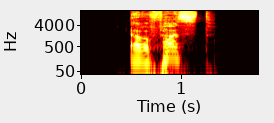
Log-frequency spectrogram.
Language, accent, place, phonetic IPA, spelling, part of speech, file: German, Germany, Berlin, [ʔɛɐ̯ˈfast], erfasst, verb, De-erfasst.ogg
- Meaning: 1. past participle of erfassen 2. inflection of erfassen: second/third-person singular present 3. inflection of erfassen: second-person plural present 4. inflection of erfassen: plural imperative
